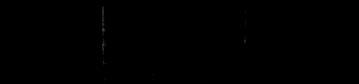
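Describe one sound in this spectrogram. A marker cap clicks softly.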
